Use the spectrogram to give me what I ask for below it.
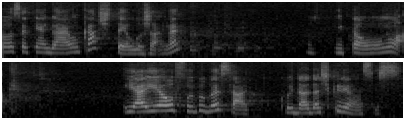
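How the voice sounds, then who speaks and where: A woman in her forties with a Brazilian accent, preaching in church, telling her own story with jokes and loud emphatic bursts. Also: high voice, poor audio. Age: 40s. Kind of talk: sermon with personal testimony.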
